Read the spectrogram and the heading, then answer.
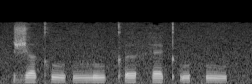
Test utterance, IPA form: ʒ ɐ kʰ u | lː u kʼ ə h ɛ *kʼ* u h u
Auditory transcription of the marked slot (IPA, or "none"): kʼ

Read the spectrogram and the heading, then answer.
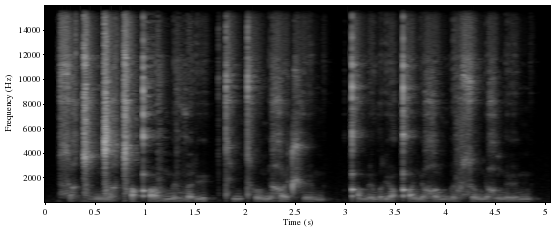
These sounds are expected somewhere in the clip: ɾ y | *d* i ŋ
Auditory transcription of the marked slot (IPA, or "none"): tʰ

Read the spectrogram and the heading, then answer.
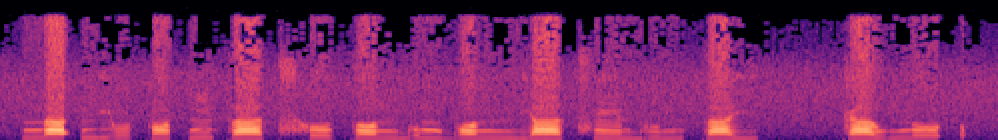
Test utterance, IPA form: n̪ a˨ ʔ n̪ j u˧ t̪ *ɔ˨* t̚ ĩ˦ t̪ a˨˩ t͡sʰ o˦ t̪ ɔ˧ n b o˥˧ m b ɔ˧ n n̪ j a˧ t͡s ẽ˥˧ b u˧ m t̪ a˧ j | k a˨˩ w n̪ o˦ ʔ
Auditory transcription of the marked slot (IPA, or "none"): ɔ̃˨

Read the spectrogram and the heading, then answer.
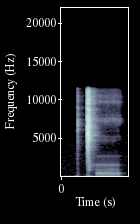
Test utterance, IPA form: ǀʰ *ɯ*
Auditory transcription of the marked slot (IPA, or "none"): ɯ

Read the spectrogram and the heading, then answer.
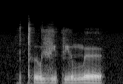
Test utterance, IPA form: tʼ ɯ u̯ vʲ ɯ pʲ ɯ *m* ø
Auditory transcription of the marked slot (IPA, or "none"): m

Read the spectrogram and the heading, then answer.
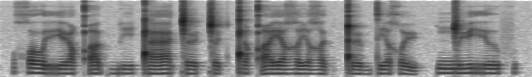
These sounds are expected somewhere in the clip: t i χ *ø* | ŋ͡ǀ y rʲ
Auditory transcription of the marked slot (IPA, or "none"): y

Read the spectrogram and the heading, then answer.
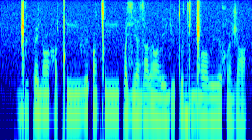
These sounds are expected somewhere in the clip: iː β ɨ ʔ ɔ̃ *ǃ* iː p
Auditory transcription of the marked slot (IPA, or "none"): ǀ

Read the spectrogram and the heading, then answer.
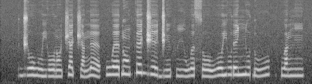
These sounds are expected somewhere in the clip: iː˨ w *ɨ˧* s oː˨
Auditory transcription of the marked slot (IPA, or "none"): ə˧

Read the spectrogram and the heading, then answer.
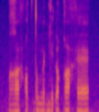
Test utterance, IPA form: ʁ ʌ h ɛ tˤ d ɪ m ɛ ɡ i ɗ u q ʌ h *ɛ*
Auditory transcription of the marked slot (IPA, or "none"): ɛ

